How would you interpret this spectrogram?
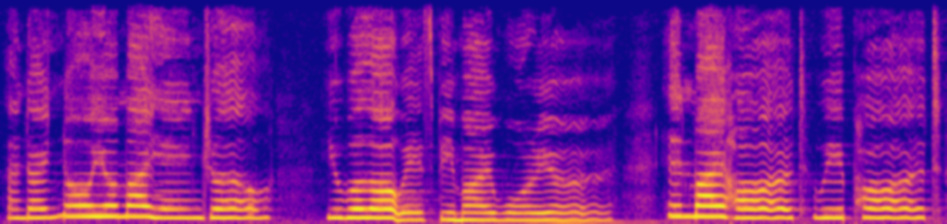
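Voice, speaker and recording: A woman playing a grieving queen in a stage play read-through, giving a solemn, drawn-out poetic lament. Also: high voice. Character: grieving Angkorian queen mourning her warrior king.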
